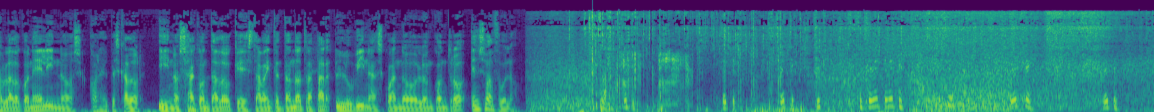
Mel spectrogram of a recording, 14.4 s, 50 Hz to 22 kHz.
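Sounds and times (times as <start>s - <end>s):
speech: 0.0s - 8.4s, 9.0s - 13.2s, 13.8s - 14.2s
sea water and surf rushing: 6.6s - 14.4s.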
